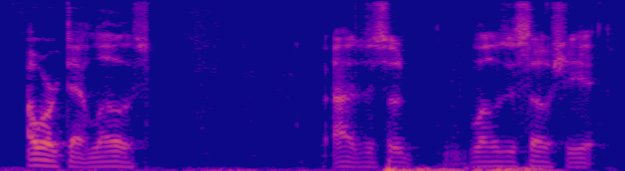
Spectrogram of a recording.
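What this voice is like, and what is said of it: Flat, depressed-sounding delivery. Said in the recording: “The way you said that, you sound so depressed”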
